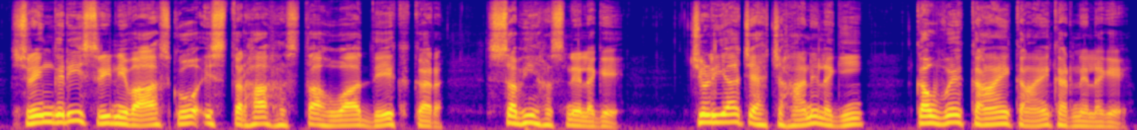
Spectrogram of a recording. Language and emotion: Urdu, neutral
